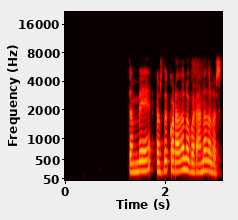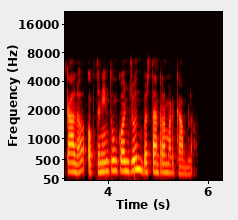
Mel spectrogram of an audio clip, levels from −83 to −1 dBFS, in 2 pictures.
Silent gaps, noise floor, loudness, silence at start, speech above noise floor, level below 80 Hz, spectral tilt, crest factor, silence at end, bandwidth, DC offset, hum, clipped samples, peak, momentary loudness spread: none; under -90 dBFS; -31 LUFS; 1.3 s; over 60 dB; -76 dBFS; -5 dB/octave; 18 dB; 0.6 s; 7.6 kHz; under 0.1%; none; under 0.1%; -14 dBFS; 8 LU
